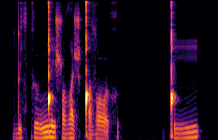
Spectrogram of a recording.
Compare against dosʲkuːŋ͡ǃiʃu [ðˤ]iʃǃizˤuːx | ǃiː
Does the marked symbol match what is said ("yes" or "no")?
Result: yes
